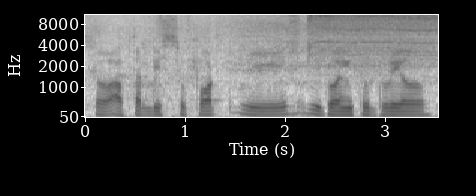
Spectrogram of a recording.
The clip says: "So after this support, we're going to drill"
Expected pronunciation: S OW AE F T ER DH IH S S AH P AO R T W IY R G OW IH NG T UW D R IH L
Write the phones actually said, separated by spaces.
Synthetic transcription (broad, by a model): S OW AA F T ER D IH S S AH P AO R T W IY W G OW IH NG T UW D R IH L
